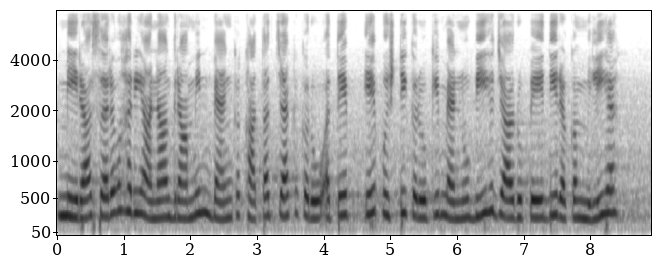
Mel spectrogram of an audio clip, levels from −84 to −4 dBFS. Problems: background sounds at intervals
